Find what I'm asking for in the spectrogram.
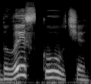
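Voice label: "Brilliant", British English; hedgewars; Default uk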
